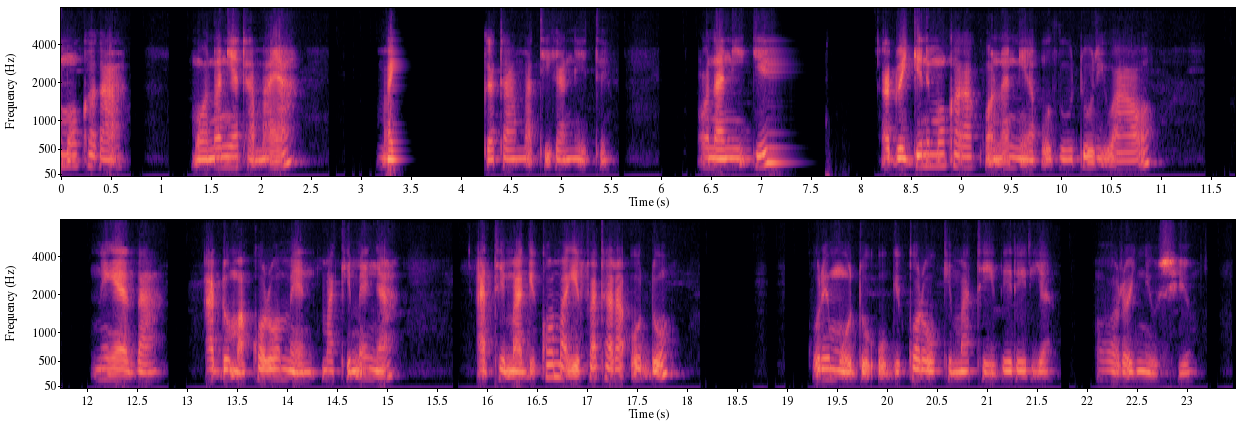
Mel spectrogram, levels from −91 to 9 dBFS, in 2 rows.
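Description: At 3.24 s there is a brief smear lasting about 20 ms, where the sound is carried on from its last moment and then blends back in. This is short concealed packet loss: a packet arrived too late for the decoder, and the receiver patched the gap by extending what came before.

Right after, from 3.32 s to 4.25 s, the sound turns into a fading buzz or hiss and then roughly three-quarters of a second of silence before the audio resumes, with that stretch missing. This is a long network dropout, likely caused by packets failing to arrive. Concealment can only stretch the last sound so far before it gives out.

A shorter one follows from 7.07 s to 7.66 s. The fading continuation runs longer here, leaving about a fifth of a second of silence before the sound returns, again with the missing part gone.

Throughout, nothing is heard above 8 kHz, which fits a G.722 call codec at around 64 kbps.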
